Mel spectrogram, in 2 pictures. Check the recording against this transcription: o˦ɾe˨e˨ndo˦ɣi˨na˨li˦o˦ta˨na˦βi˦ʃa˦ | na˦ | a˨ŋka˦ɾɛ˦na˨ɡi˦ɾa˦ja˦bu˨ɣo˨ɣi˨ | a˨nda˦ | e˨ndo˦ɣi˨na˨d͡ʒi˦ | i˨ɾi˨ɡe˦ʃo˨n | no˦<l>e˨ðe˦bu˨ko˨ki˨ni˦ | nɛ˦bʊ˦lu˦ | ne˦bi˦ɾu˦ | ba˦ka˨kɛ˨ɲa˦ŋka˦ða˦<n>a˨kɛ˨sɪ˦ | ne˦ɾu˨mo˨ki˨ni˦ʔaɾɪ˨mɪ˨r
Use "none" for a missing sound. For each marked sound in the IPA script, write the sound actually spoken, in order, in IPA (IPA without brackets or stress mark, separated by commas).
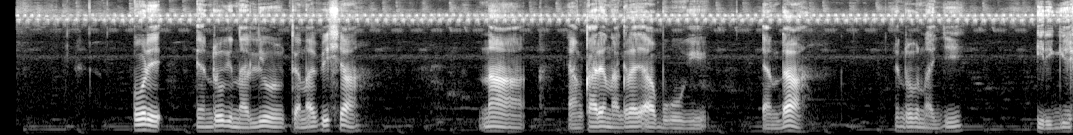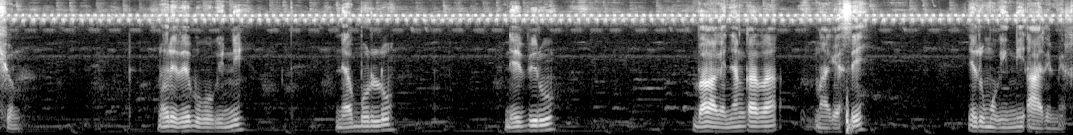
ɾ, n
